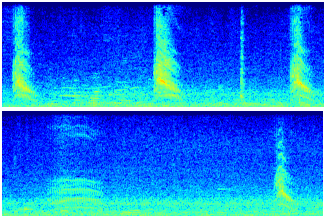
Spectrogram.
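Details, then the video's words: A gull gives four loud, harsh, slightly falling calls spaced about one and a half seconds apart, with a fainter call between them, over steady background noise. "Awesome Seagull Sounds"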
